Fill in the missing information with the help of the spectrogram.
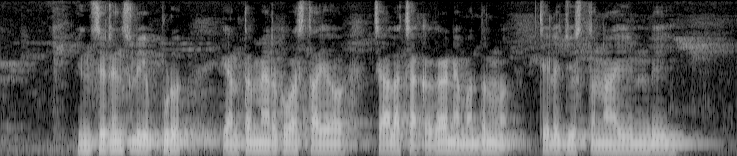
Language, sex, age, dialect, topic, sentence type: Telugu, male, 18-24, Utterandhra, banking, statement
